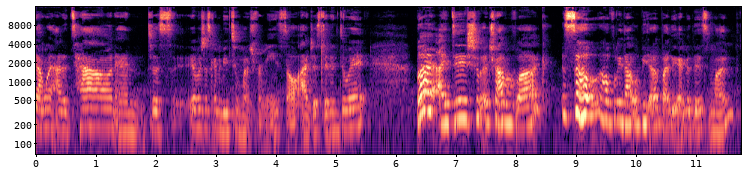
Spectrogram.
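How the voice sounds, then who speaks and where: A woman's voice: on the low side, roomy sound, a little hiss or hum, rough recording. A young woman with a congested voice, chatting casually and slangily to her viewers as a YouTube reviewer. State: congested from allergies. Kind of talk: casual chat.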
